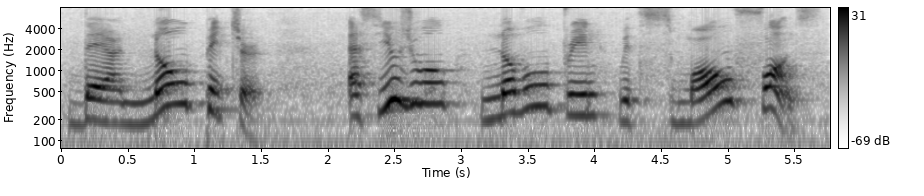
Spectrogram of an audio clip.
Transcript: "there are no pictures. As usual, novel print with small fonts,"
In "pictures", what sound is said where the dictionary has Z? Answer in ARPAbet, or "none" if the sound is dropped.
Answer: none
